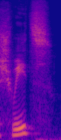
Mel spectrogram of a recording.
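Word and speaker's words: Schwyz: Is it Schweetz? Yeah. Sweets is how I'm going to remember it, but...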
